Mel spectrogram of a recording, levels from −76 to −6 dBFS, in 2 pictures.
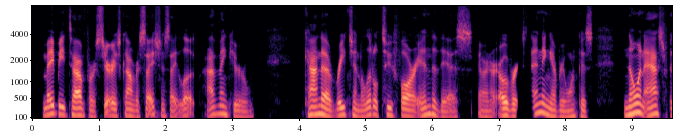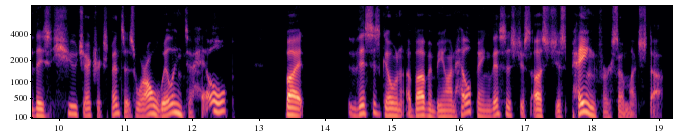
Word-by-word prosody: maybe 150 +1 +4
time 135 0 +5
for 115 - -6
a - - -7
serious 125 +1 +1
conversation 120 -1 -1
to - - -7
say, - - -3
"Look, - - -3
I - - 0
think 155 -3 -4
you're 105 -2 -6 0.8
kinda 150 -4 +5
reaching 130 -1 -1
a - - -4
little 145 0 -1
too 135 +1 -2
far 120 -2 +2
into 145 +3 -1
this, 105 -2 -5
or 110 0 -5
overextending 135 +6 0
everyone 115 0 -4
'cause 110 -3 -5 0.5
no 150 +5 +3
one 185 -5 +5
asked 160 +4 +3
for 130 - -9
these 125 -1 0 0.3
huge 155 -5 -4
extra 130 0 -4
expenses. 165 -1 -5
We're 120 -1 0
all 160 -5 +3
willing 155 +7 +2
to - - -9
help, 210 +1 -1 0.8
but 140 -3 +8 0.7
this 160 +7 -2
is 165 - -4
going 130 -3 0
above 130 +2 +3
and 110 -4 -4
beyond 115 -1 -3
helping, 120 - -3
this 150 +4 -2
is 135 -4 -4
just - - -6
us - - +3
just - - -7
paying 175 -7 +6
for 95 -4 -12
so - - -4
much - - -8
stuff." - - -7
130 Hz, 170 wpm, -25 LUFS, 115-155 Hz, 0.8 s, but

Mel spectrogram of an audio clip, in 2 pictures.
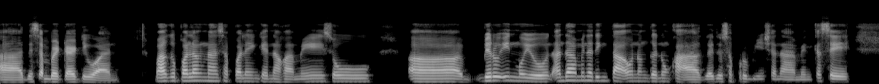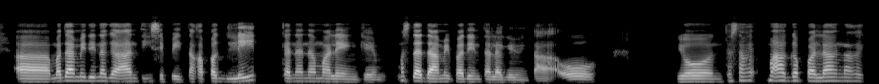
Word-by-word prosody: ah, 110 -1 +2
December 130 +2 0
31, 115 -5 +1 0.4
bago 160 +2 +3
pa 170 - +3
lang, 180 0 0
nasa 165 -1 -2
palengke 145 -1 -4
na 130 -2 -5
kami. 130 +3 -4
So, 140 0 -4 0.4
ah, 135 0 +3 0.2
biruin 180 0 +2
mo 165 - -2
yon, 140 -2 0
ang 165 +2 -1
dami 185 0 +1
na 185 - -2
ding 175 0 -5
tao 150 -2 +3
nang 155 -1 -9
gano'ng 145 -1 -5
kaaga, 115 +2 0
do'n 140 -1 -3
sa - - -5
probinsya 130 -2 -8
namin. 115 -1 -6
Kasi, 130 -5 0 0.5
ah, 135 -1 +6
madami 175 +2 +4
din 170 0 -1
nag-a-anticipate 145 -4 +1
na - - -2
kapag 145 0 0
late 160 +9 +3 0.2
ka 145 - +1
na 145 0 -3
namalengke, 130 -5 -1 0.2
mas 190 - -4
dadami 140 -3 +6
pa 135 0 +1
din 130 -1 -1
talaga 115 -2 -2
yung 110 -1 -11
tao, 120 +6 -2 0.7
'yon. 130 0 +1
Tas' 160 +6 -5
na 185 +1 -4 0.2
maaga 180 -2 +3
pa 165 -1 +2
lang 170 +1 +1
naki 160 -1 -6
140 Hz, 175 wpm, -23 LUFS, 125-160 Hz, 0.7 s, ah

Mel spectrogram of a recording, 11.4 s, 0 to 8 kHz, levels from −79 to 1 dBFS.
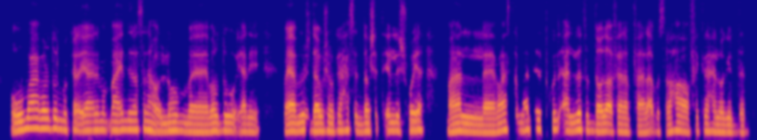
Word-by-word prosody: ومع 170 +5 +4
برضه 165 0 +2
المك 145 -3 -2
يعني 135 +1 +1
مع 140 -1 -1
إني 150 0 0
مثلًا 145 0 0
هاقول 120 -1 0
لهم 130 -1 0 0.3
برضه 130 +1 0
يعني 120 -1 -3 0.3
ما - - +1
يعملوش 125 +1 +2
دوشة 125 +1 +2
و - - -1
كده، 130 +2 -3
بحيث 135 +1 -4
إن - - -2
الدوشة 125 +2 -2
تِقلّ 130 0 -1
شوية 70 - 0 0.3
مع 120 +1 +2
ال 120 -3 +1 0.2
مع 125 +3 +2
السماعات 140 0 -3
ديّة 155 - +1
تكون 150 +1 -5
قللت 135 +2 +1
الضوضاء 125 -1 +3
فعلًا، 115 -3 -1
فلأ 105 +2 0
بصراحة 120 +2 -1
فكرة 120 +1 -5
حلوة 115 -1 -1
جدًا. 110 -1 -4
125 Hz, 185 wpm, -23 LUFS, 120-140 Hz, 0.3 s, ومع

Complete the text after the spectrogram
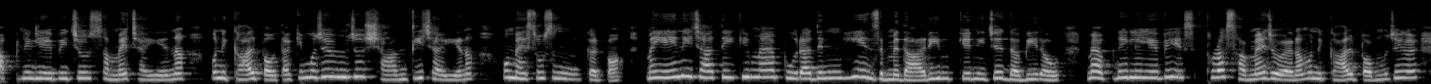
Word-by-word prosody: अपने 280 +1 -3
लिए 275 -1 +1
भी 275 0 -1
जो 285 0 0
समय 250 -4 -2
चाहिए 215 -3 -4
ना, 250 +3 0 0.3
वो - - 0
निकाल 240 -3 +1
पाऊँ 210 -1 +3
ताकि 225 +4 -4
मुझे 325 +2 +1
वो 345 0 +5
जो 360 +1 0
शांति 235 -5 -1
चाहिए 215 -8 -1
ना, 250 +2 -4 0.3
वो 325 - +3
महसूस 290 0 +1
न 260 -4 -3
कर 210 - +1
पाऊँ। 180 +2 -2 0.3
मैं 295 - +2
ये 310 0 +3
ही 335 - +4
नहीं 370 0 +4
चाहती 320 -1 +1
कि 345 0 +4
मैं 335 0 +1
पूरा 275 -2 +2
दिन 280 +3 0
ही 340 +3 +2
ज़िम्मेदारी 225 -1 +1 0.2
के 265 - -1
नीचे 260 +3 0 0.2
दबी 235 +3 0
रहूँ, 205 -4 0 0.3
मैं 305 +1 +4
अपने 295 +2 0
लिए 315 -1 +2
भी 335 +3 0
स 325 - -8
थोड़ा 325 +1 +5
समय 245 -6 0
जो 265 -3 +3
है 210 -1 +4
ना 215 - 0
वो 275 +4 -2
निकाल 235 -5 -1
पाऊँ, 200 0 +1
मुझे 305 +6 -1
275 Hz, 215 wpm, -23 LUFS, 230-310 Hz, 0.3 s, वो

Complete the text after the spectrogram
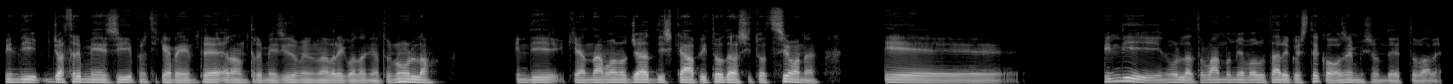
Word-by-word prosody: quindi 120 -1 +1
già 125 +1 +2
3 130 +1 +2
mesi 115 -1 0
praticamente 105 0 -2
eran 105 -1 +2
3 105 +1 -3
mesi 100 0 -3
dove 105 -1 0
non 100 -1 -1
avrei 100 0 +2
guadagnato 95 -1 -2
nulla, 120 -2 +4 0.8
quindi 110 -1 -2
che 115 - -4
andavano 110 +1 +2
già 115 +2 +5
a 115 - +5
discapito 115 +1 +2
della 110 -2 +5
situazione. 105 0 0 0.6
Ehm, 95 -4 -2 0.9
quindi 130 -7 0
nulla, 110 -2 -1
trovandomi 110 +2 -3
a 110 - +1
valutare 110 0 0
queste 105 +6 -2
cose 105 +1 0
mi 100 -2 -5
son 95 -1 -8
detto: 90 0 -5
"Vabbè" 85 -2 -5
105 Hz, 135 wpm, -24 LUFS, 100-115 Hz, 0.9 s, già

